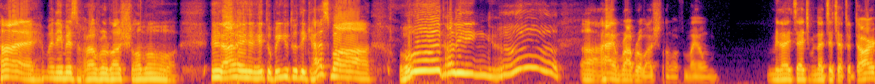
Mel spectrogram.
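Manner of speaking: bad put-on French cartoon accent. Introducing an invented character when asked who they are, bad Pepe Le Pew impression. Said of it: "I do bad Pepe Le Pew impressions".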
